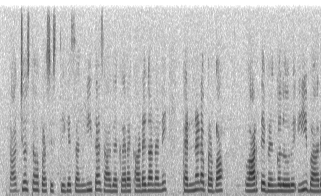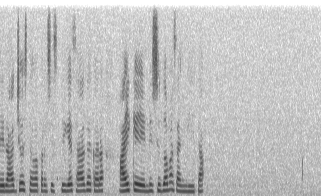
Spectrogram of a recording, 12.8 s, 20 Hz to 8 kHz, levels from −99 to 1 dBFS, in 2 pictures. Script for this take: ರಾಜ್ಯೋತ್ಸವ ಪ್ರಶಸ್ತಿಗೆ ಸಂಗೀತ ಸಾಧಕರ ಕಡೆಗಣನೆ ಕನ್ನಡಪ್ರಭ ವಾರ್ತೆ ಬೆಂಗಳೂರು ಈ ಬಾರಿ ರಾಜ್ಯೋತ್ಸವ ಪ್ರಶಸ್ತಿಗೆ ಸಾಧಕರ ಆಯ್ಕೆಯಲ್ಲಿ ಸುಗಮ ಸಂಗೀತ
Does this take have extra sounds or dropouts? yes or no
no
